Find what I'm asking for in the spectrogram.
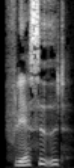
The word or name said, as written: flersidig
